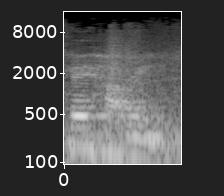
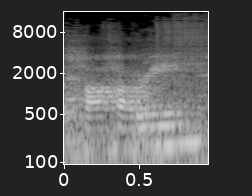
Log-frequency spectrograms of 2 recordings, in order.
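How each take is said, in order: First: The first syllable has an 'eh' vowel. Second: The first syllable has an 'ah' vowel. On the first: The speaker calls it right. "So they change it to heharim" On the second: The speaker calls it wrong. "it really doesn't sound that great"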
